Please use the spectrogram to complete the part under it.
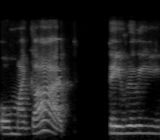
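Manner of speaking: normal talking voice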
